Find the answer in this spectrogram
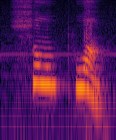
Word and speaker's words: shampoing: Ici, le son ch s'écrit aussi avec S, SH. SH, ça se lit ch. Ch avec un, champ, shampoing. Et le G ne se prononce pas.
